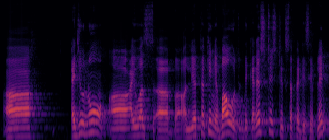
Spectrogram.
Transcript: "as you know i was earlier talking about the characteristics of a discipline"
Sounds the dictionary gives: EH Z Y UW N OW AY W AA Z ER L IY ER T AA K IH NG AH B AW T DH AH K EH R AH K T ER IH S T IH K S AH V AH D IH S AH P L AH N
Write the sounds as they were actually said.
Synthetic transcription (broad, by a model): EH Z Y UW N OW AY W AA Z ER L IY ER T AA K IH NG AH B AW T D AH K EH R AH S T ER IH S T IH K S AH P AH D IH S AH P L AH N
